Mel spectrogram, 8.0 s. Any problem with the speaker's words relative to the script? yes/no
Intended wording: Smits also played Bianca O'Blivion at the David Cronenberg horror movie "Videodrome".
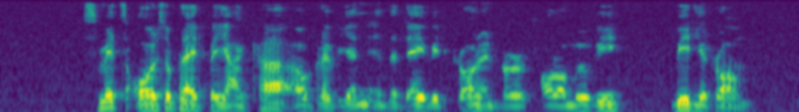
yes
